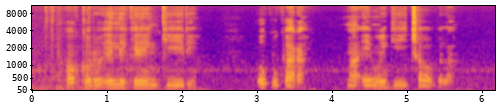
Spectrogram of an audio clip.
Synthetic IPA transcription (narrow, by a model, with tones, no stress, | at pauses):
ɔ˦kʊ˨ɾʊ˨e˦le˦ke˦ɾe˦ŋ̩˨ki˦i˦ɾi˦ | o˦kʷu˨kʷa˨ɾa˨ | ma˨ʔe˨ŋʷe˦ɡɪ˦t͡ʃɔ˦ɔ˦˨bʊ˨la˨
